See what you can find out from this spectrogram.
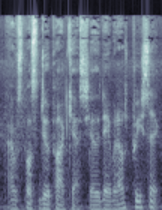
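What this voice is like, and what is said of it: Rough, sick-sounding voice. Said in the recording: “My voice is pretty bad. I got sick.”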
